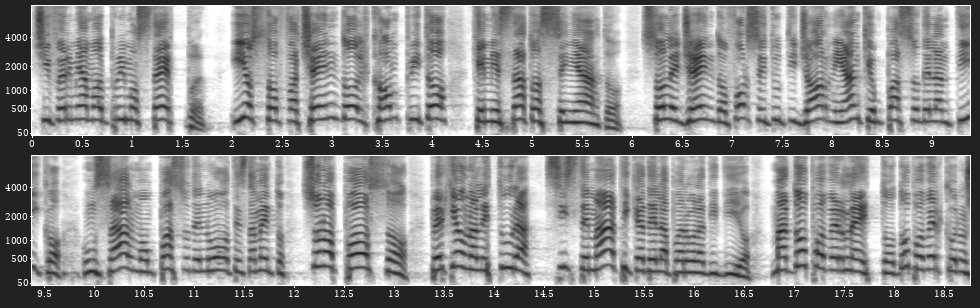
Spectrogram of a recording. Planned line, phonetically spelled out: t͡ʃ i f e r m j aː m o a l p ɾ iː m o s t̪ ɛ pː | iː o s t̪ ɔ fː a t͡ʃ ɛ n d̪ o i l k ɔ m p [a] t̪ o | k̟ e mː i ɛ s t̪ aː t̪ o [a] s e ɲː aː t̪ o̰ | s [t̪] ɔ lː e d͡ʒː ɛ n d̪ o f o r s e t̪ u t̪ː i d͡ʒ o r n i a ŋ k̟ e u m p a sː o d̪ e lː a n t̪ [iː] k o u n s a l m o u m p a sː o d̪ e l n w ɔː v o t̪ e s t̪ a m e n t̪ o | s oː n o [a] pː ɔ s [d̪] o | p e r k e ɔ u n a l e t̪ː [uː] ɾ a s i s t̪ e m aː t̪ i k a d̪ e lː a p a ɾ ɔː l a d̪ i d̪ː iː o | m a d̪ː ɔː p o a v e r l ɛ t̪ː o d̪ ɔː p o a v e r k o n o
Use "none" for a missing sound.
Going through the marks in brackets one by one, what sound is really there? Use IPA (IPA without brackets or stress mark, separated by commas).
i, a, t̪, iː, a, t̪, uː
